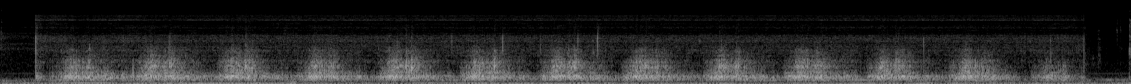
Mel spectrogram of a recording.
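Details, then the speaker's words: Patent ductus arteriosus murmur in a cardiac auscultation teaching recording: a continuous machinery-like murmur swelling with each beat, about 100 a minute. "Patent ductus arteriosus murmurs."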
